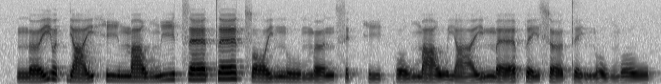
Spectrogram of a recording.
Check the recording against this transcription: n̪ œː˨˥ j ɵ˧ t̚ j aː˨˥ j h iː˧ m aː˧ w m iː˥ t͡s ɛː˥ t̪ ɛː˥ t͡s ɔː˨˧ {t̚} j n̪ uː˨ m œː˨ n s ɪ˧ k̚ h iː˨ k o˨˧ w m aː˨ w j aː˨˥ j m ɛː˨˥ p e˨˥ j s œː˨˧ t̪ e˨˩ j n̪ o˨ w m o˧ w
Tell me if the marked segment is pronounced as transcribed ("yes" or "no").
no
